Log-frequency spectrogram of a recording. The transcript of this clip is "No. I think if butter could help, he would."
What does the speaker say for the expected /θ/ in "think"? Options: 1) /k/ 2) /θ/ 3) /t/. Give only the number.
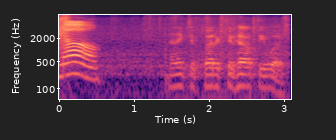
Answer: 2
